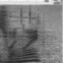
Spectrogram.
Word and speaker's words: Zwingli: Is that the Zwingli? – Yes, that is how you pronounce it. – Learn your theologians, Chris, come on.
